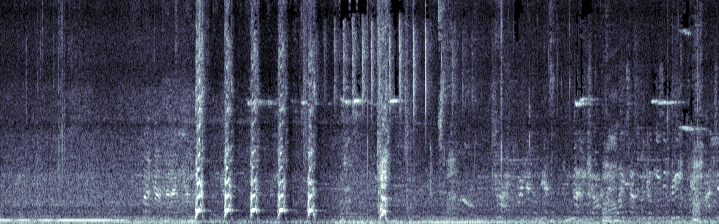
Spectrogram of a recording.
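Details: Steffen, a four-month-old male puppy, tussling with a big bone: a burst of five quick sharp barks about half a second apart, one more bark after a pause, then quieter yips and murmuring voices.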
